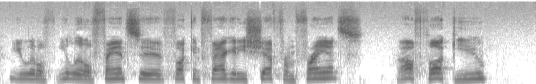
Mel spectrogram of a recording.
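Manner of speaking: put-on big Texan man voice. Inventing an adversary chef for the show, the speaker voices him: big Texan dude voice. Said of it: "Maybe it's a big fat Texan dude. He's like".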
